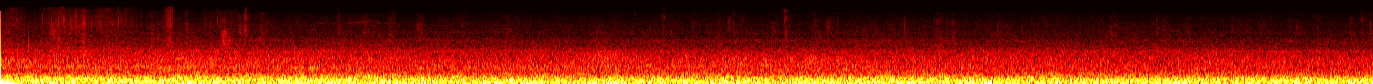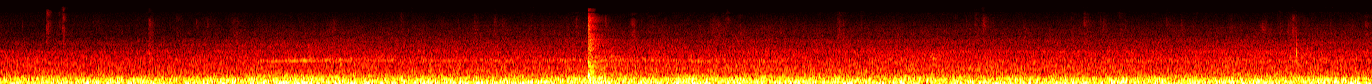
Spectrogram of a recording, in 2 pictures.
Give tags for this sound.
field-recording pier water

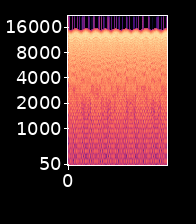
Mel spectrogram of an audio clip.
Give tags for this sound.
16-bit loop fm mono hifi sample synth two-second electronic

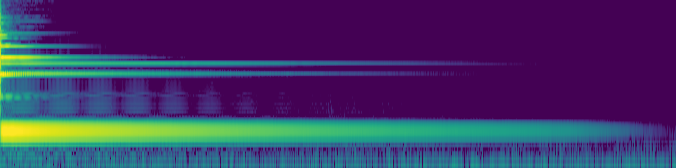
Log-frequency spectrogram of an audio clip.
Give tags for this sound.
gamelan bali

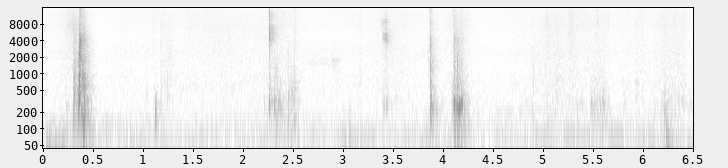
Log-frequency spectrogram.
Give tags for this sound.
Folding OWI Clothes Cloth

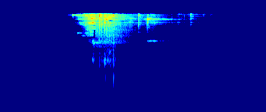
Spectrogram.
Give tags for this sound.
rattle agaxly metallic metal keys clang

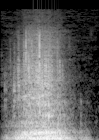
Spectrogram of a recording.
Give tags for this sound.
Open Wooden Drawer Wood Empty

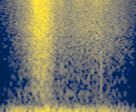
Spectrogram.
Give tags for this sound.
clothes pocket sci-fi

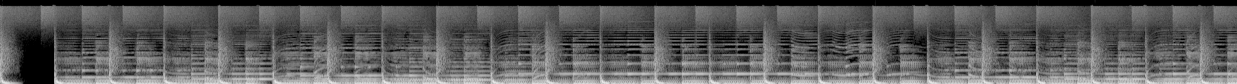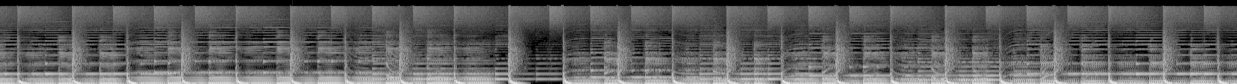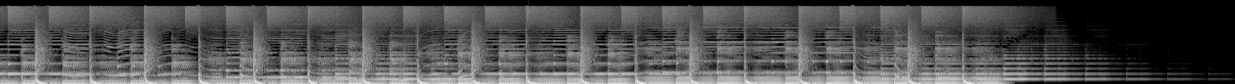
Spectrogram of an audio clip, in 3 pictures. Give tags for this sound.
110bpm Db loop minor music

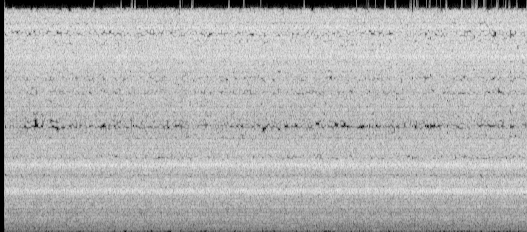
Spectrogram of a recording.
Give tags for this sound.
pipes steam hissing heating pressure air hiss pipe

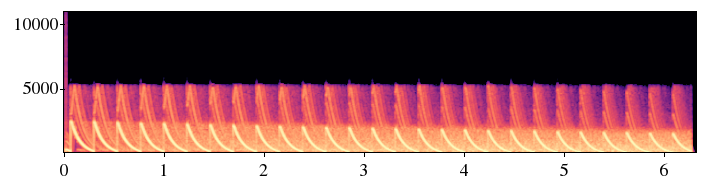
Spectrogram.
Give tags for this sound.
fast game gun shooting

